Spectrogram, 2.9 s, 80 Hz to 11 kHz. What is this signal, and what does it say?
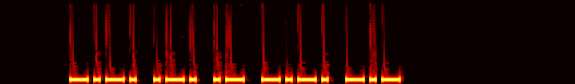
Morse code, heard as a keyed tone, about 40 wpm, 700 Hz. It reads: CRACK
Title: Five Letter Words - 40wpm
